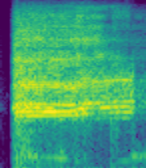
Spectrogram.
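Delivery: loud excited ah; loud burst of joy; joyful shout. Retold or imitated. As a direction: yell with delight at the money. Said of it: "I'm like".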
